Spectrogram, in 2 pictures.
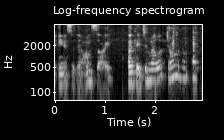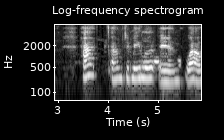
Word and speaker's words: Jamila: And I think I mispronounced your name, and I'm so sorry. It's Jamila.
